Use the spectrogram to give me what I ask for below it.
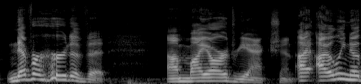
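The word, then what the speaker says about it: Maillard: It's spelled M A I L L A R D. But I think it's like Mayard. I think it is a French.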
